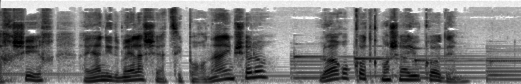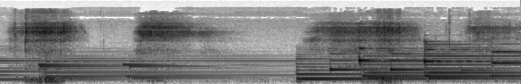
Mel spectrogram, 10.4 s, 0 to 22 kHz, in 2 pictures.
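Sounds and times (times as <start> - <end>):
speech: 0.0 - 4.7
person imitating a tiger's soft raspy snoring: 5.3 - 7.1, 8.3 - 10.4.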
